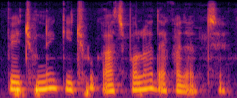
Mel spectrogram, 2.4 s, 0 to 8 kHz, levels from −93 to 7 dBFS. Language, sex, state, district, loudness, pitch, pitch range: Bengali, female, West Bengal, Alipurduar, -17 LUFS, 160 Hz, 140-175 Hz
